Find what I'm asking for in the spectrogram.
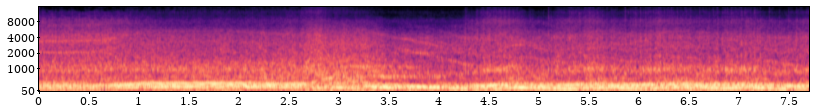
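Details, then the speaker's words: Small-block Chevy V8 on a 400 main block, after fuel issues were fixed by leaning the mixture: crisp revs that climb and fall quickly with a clean, even exhaust note. It sounds aggressive and healthy. "Basically, we just leaned the thing off quite a bit, and it seems quite aggressive and where I'd feel it should be."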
